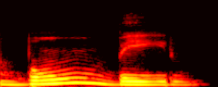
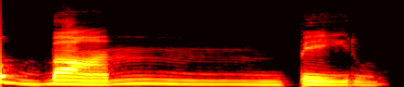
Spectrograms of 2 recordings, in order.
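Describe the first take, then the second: First: BOMBEIRO with nasal "bõ", no hummed M; vogal nasal correta. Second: BAMBEIRO with an open "ba" and a long hummed M; pronúncia errada exagerada. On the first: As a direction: let the O of BOMBEIRO go nasal, "bõ-beiro". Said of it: "Eu falo bombeiro". (BOMBEIRO com "õ" nasal, sem pronunciar o M) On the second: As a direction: hold the M in BAMBEIRO, "bammm-beiro". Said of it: "Eu não falo bambeiro". (BAMBEIRO com o M alongado, "bammm-beiro") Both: Shown as a demonstration.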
